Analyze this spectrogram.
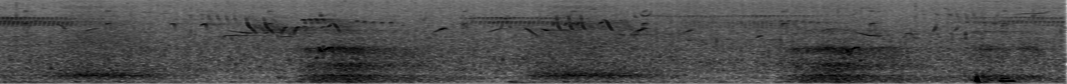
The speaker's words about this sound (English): I like to shut my eyes and listen to the birdsong around me. I try to imagine that they're singing for me, welcoming me into their sacred space.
